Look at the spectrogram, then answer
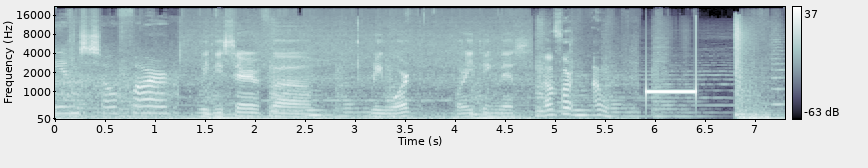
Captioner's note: beep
